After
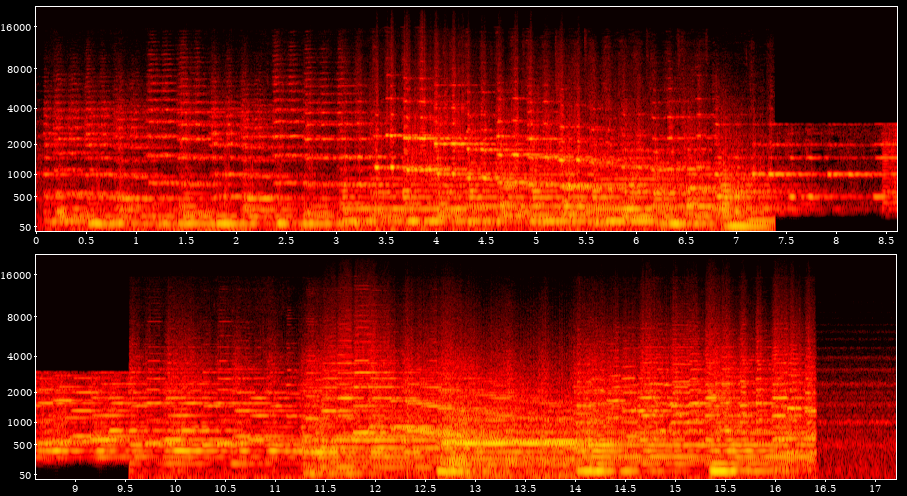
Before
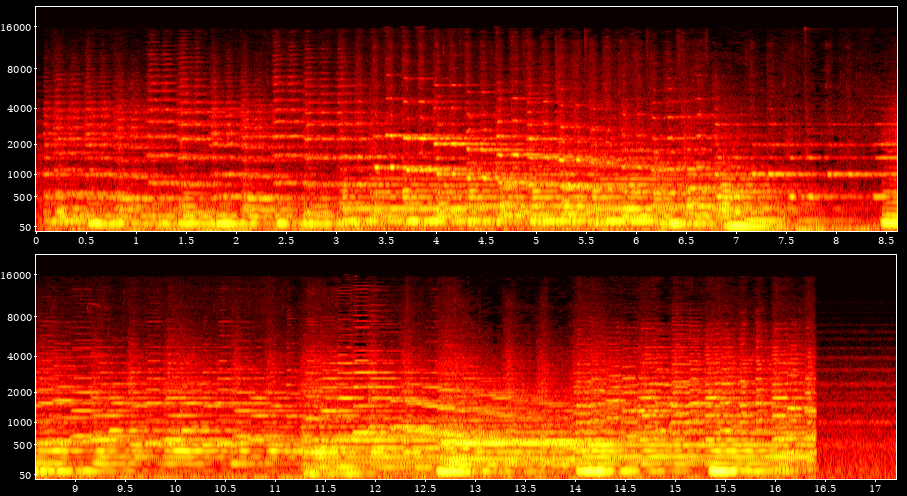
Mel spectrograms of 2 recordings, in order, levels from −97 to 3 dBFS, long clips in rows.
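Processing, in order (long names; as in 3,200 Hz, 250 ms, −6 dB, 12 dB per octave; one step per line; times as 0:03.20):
low-shelf EQ 470 Hz −9.5 dB
asymmetric clip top −27.5 dBFS
0:07.38–0:09.54: linear-phase brick-wall band-pass 240–3,000 Hz
level −5 dB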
